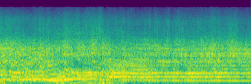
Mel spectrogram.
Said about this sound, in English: Anyway, we raced in the snow, and I remember skidding along the snow on purpose, cornering in a light snow.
